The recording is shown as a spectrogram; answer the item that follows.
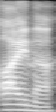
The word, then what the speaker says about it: Aina: It's Aina. Yeah, I like say it like it's your eye in the Aina.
